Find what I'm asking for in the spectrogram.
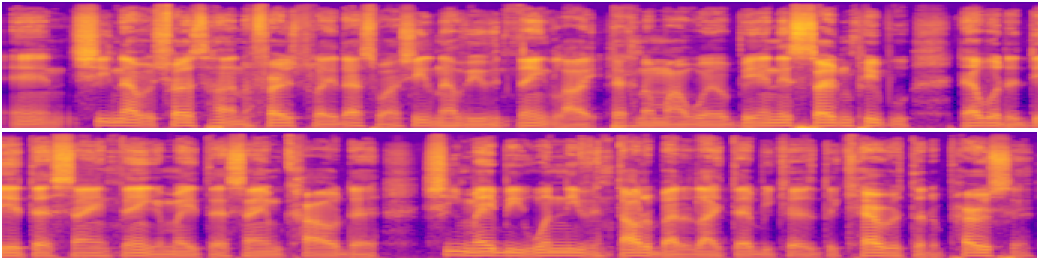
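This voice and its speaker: A man with a deep, low voice hosts his own commentary show. He talks to his viewers in a relaxed, conversational way. The sound is dry and close, with no room around it. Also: normal speed, no room sound. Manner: laid-back, conversational, addresses viewers directly. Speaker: host. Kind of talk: casual commentary on a clip.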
